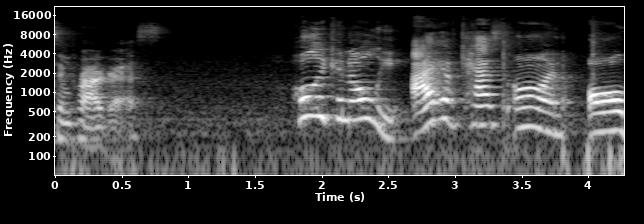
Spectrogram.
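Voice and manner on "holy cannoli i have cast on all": surprised. Real, not acted. Amazed at own cast-ons.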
